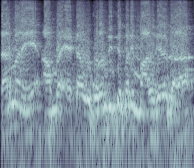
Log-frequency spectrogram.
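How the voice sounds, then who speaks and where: A man's voice: a little high, fairly even intonation, racing, roomy sound, a loud crowd, rough recording. A man from Bangladesh teaching a language lesson, repeating each rule and quizzing his students as he explains. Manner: repeats rules and asks the class questions.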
